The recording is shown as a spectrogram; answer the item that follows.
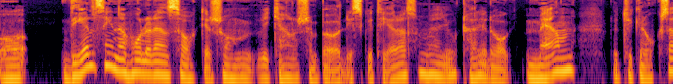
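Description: Recorded dry and close with no echo on a very clean track with a silent background, a man speaks at a moderate pace in a fairly low, dark, mellow, somewhat breathy voice, keeping his loudness very even while his intonation stays lively. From Sweden, Västervik. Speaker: podcast host. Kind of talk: casual conversation about history. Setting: studio.

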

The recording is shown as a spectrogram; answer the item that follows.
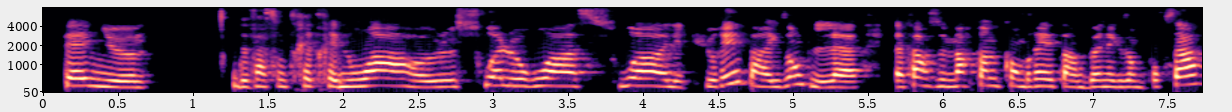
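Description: A woman's high voice, moderately paced and ordinary in its pitch variation. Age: 20s. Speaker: literature PhD student. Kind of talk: interview.

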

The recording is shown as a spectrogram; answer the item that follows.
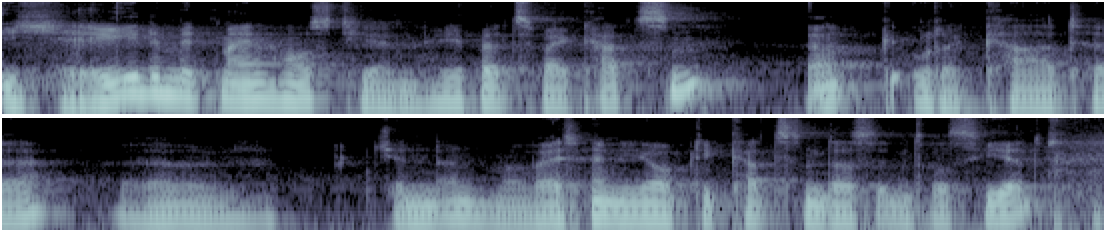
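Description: A man with a fairly low pitch and a dark, mellow tone talks at a moderate pace, sounding somewhat breathy, his pitch varying in an ordinary way. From Swabia, Germany. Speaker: podcast co-host, restaurant server. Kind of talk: casual chat. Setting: studio, in person.

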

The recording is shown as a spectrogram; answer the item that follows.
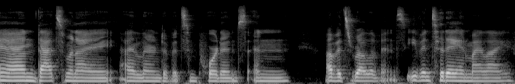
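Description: A woman with a Miami accent speaks at a moderate pace in a very deep, low pitch and monotone, flat intonation. The recording is very clean, with a silent background. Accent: American (Miami). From Miami, Florida, US; Cuban American. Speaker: musical theatre actress. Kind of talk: casual interview chat. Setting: dressing room at a theatre.

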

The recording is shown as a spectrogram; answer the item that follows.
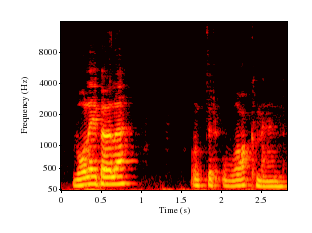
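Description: A man speaks in a somewhat breathy voice. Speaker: podcast host. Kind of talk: casual chat.

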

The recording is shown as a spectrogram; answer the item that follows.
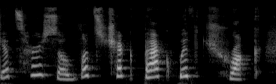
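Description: This woman projects her voice loudly. The sound of it is bright and sharp. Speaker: game master. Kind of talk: tabletop roleplaying podcast, casual chat.

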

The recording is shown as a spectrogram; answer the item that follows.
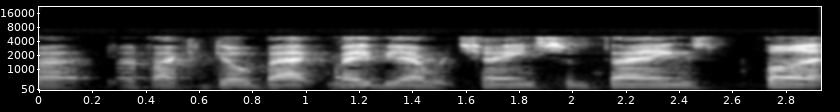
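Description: At a moderate pace comes an unremarkable speaking voice. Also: man. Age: 30s. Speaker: fitness coach, recovering addict. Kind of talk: interview.

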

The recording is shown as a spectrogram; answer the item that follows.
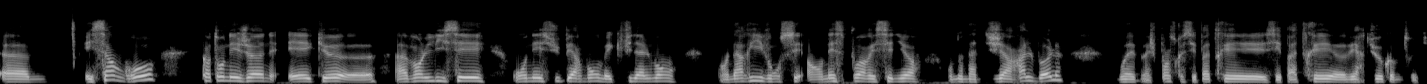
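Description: This man has a normal speaking voice, pitched fairly high. He talks at a fairly slow pace with ordinary pitch variation. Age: 40s. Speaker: running coach. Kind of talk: casual chat.

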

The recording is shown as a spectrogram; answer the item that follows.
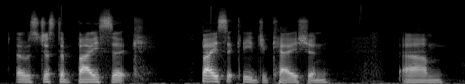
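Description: Here is a man with a New Zealand accent and a fairly low pitch. His intonation is monotone and flat. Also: long, frequent pauses. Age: 30s. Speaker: former cult member. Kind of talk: interview testimony. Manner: hesitant, many fillers.

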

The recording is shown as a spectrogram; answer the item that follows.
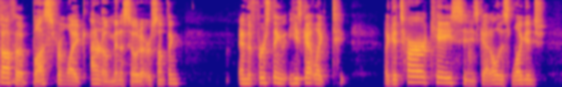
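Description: A man with an American accent speaks in a plain, everyday voice, fairly high-pitched for a man, at a moderate pace with ordinary pitch variation, on a very clean recording with a silent background. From South Carolina. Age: 40s. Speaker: farmer and podcast host. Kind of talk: casual chat.

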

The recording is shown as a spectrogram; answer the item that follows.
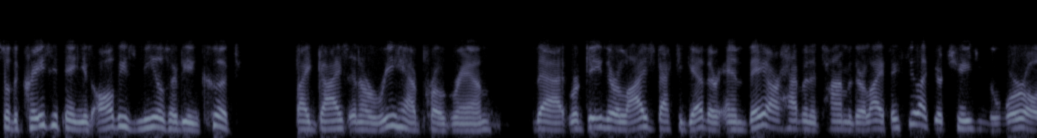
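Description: Speaking at a fairly quick pace, a man uses a fairly high pitch, ordinary pitch variation and very even loudness in a plain, everyday voice. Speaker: nonprofit co-founder. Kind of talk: recorded interview clip.

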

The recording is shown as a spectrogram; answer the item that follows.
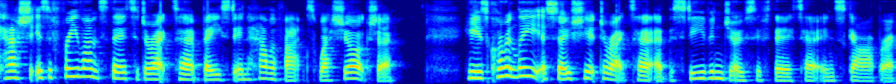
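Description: Vocal fry runs through this woman's fairly high voice as it makes very wide pitch swings at a moderate pace. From Manchester. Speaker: podcast host and script writer. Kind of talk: podcast interview; scripted intro and outro.

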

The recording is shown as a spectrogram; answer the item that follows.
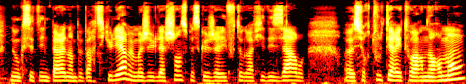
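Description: A woman talks very fast at a fairly low pitch, keeping her intonation fairly even. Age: 30s. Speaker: photographer. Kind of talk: interview.

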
